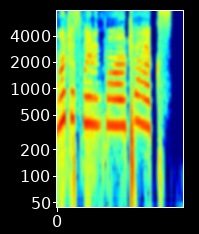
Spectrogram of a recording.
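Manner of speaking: very high, far-carrying scream. Retelling how a woman on the patio answered your loud remark; imitating someone screaming across. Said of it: "screams out over".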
